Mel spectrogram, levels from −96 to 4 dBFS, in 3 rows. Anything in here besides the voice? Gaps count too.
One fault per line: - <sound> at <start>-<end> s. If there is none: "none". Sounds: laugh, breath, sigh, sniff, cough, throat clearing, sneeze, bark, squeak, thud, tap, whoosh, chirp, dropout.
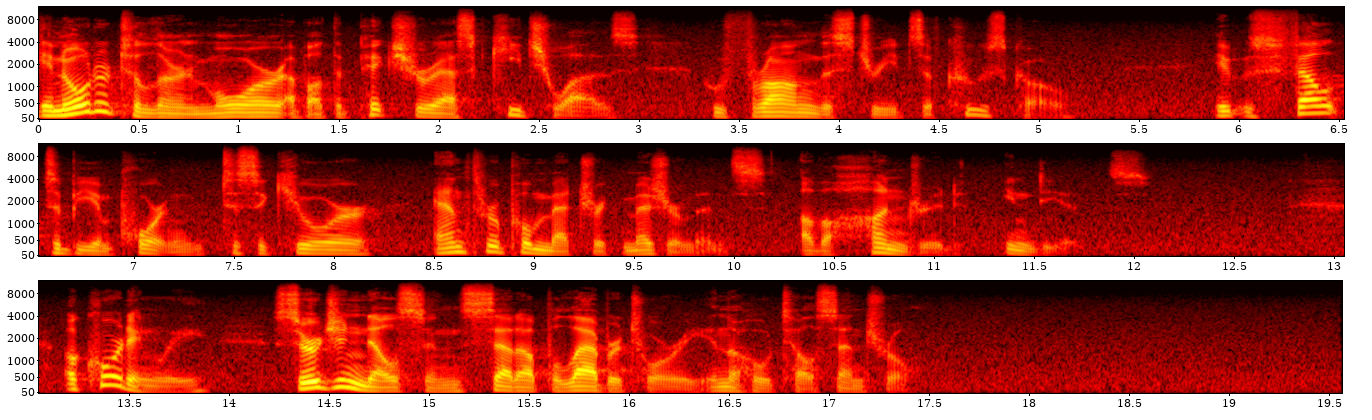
none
